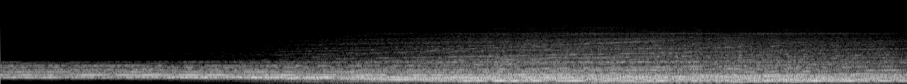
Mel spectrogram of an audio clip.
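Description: A synthesized electric-car sound designed as the sound of a car of the future: a steady layered electronic hum that swells after a couple of seconds into a dense, rising whooshing texture, loud and continuous, with no voices.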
